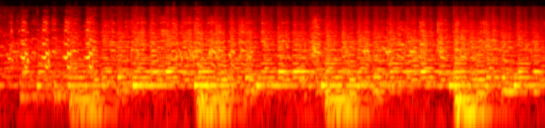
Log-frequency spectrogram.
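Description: Free-range turkeys at a farm with a polytunnel field shelter call and gobble in overlapping bursts, fairly close, over a rhythmic low rumble, with no talking.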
